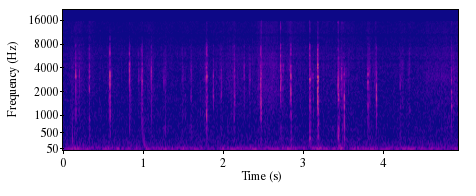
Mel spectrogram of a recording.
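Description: Fingertips type on the keys of a black plastic full-size keyboard with a hollow body, lying on a couch. Quick, sharp plastic clicks with bright tops patter irregularly over a steady low hum, each tap dying away almost at once.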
